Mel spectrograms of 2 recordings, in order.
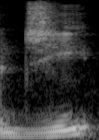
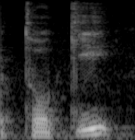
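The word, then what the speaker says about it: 時: day and temple and this can be pronounced either g or toki and it means time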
